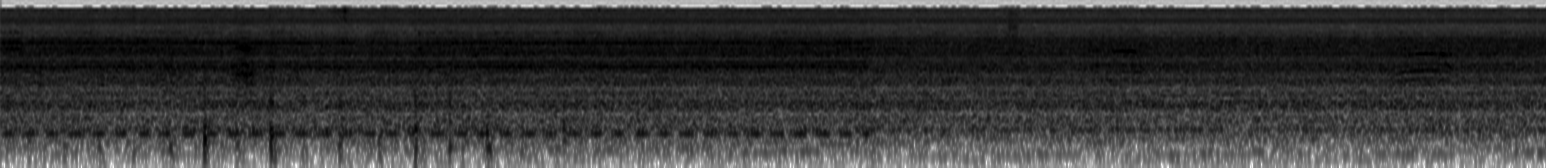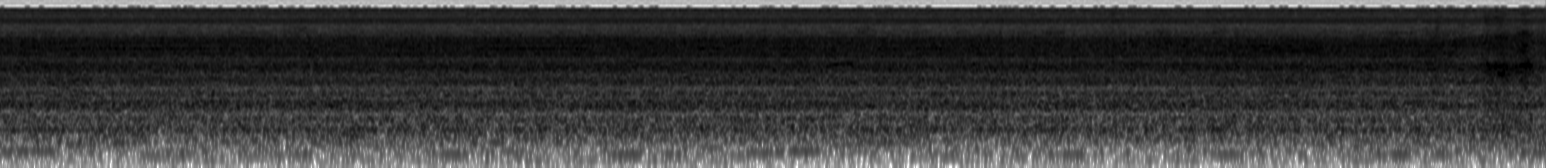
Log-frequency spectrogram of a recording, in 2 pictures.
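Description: Faint steady hiss of outdoor background, with a few soft knocks in the first five seconds.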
